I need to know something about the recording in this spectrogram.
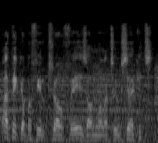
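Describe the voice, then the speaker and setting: A man's voice: medium pitch, fairly quick, over music, lightly acted. A man playing a wealthy, urbane manufacturer and racing driver in an audio drama, hearty with old-boy phrasing. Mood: urbane guiding.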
